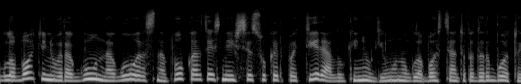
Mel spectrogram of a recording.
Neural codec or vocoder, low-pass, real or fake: vocoder, 44.1 kHz, 128 mel bands every 256 samples, BigVGAN v2; 14.4 kHz; fake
